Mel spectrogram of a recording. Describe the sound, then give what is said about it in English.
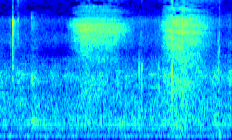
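Two breathy, airy blasts of someone blowing their nose, with a short pause between them and no talking. “You know, to blow my nose.”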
